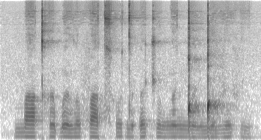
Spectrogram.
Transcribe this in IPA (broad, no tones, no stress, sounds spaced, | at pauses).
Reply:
m a kʰ ɐ̃ ɓ ɐ̃ ð o f a t͡sʰ u d ɐ̃ ʔ ɵ t͡ʃ õ ŋ ɐ̃ ŋ͡ǃ ɵ ŋ͡ǃ ɨ v ʉ f i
